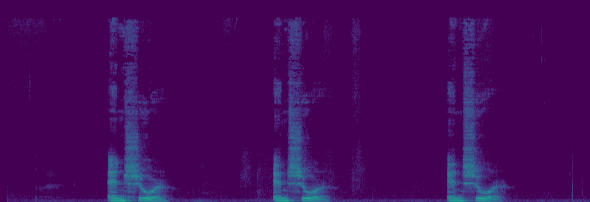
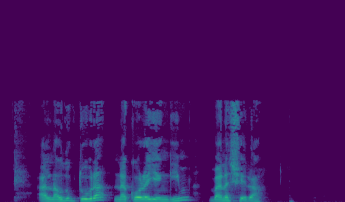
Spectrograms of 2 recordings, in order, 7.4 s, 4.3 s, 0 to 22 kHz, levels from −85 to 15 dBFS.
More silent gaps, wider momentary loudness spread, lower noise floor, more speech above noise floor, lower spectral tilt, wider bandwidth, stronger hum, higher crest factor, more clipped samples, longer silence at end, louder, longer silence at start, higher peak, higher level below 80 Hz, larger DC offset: neither; first, 18 LU vs 12 LU; second, -73 dBFS vs -82 dBFS; second, 39 dB vs 56 dB; about the same, -4 dB/octave vs -4.5 dB/octave; first, over 20 kHz vs 11.5 kHz; neither; about the same, 20 dB vs 16 dB; neither; about the same, 1.05 s vs 1.05 s; second, -34 LUFS vs -26 LUFS; first, 1.35 s vs 0.2 s; second, -20 dBFS vs -12 dBFS; second, -86 dBFS vs -72 dBFS; neither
